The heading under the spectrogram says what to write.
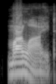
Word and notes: marlite: American English

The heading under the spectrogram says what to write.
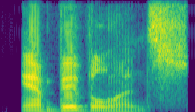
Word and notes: ambivalence: American English

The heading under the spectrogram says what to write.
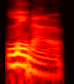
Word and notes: leno: British English

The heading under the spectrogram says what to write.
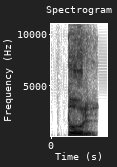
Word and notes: pull: Indian

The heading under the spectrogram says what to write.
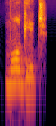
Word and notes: mortgage: Indian

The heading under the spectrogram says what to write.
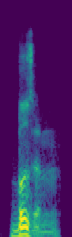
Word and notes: bosom: British English

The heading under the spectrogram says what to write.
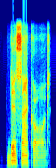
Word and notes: disaccord: British English

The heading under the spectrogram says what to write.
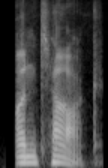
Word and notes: untuck: American English

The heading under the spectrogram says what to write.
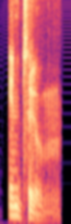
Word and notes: entomb: British English

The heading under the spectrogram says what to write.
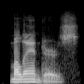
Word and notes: malanders: American English

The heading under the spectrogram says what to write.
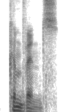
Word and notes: convince: British English

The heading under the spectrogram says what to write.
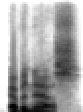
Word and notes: evanesce: American English

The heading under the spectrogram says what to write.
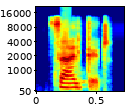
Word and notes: falcate: Indian

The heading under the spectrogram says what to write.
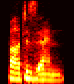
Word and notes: partisan: Indian

